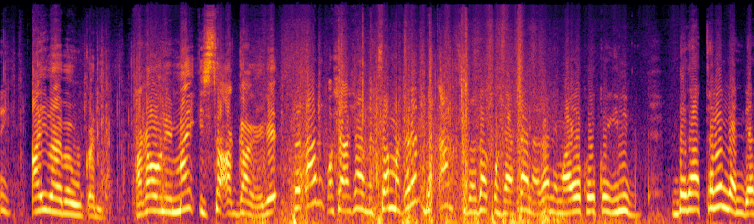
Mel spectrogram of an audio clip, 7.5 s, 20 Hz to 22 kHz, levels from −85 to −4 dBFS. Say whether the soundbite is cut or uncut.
uncut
